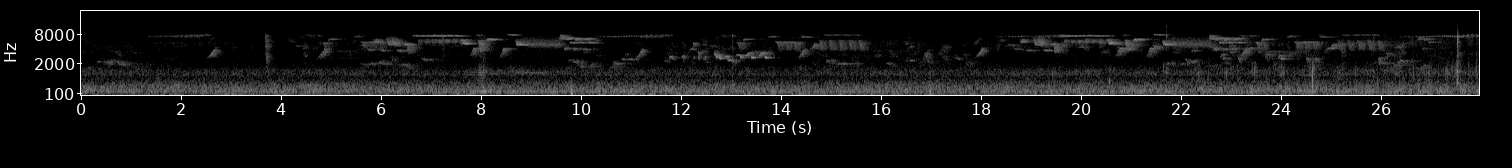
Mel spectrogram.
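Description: Faint birdsong: several birds chirping and trilling in short, overlapping phrases over a low, steady background hiss.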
